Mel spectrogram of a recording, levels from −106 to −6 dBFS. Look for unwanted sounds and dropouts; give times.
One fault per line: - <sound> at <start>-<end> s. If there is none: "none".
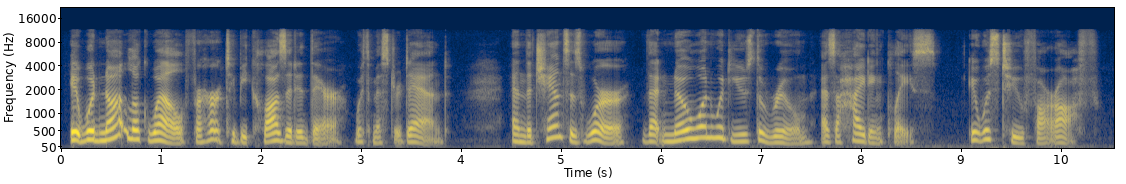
none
